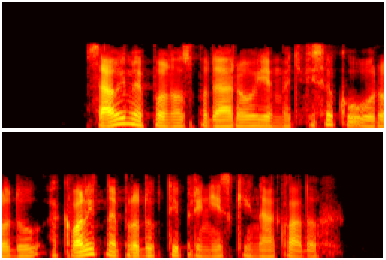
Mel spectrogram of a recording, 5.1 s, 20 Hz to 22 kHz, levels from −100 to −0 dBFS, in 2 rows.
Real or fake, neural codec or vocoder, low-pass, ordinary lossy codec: real; none; 5.4 kHz; Opus, 64 kbps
